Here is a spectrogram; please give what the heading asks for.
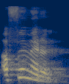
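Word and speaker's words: ephemeral: बघूया next word आहे अफरल प एच एम आर ए याच प्रोनन्सशन कस आहे तर अफेरल याच प्रोनन्सशन आहे मिनिंग काय आहे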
